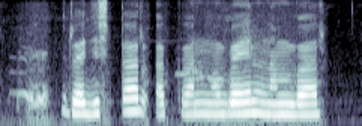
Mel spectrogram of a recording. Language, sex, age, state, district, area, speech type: Santali, female, 30-45, Jharkhand, Seraikela Kharsawan, rural, read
